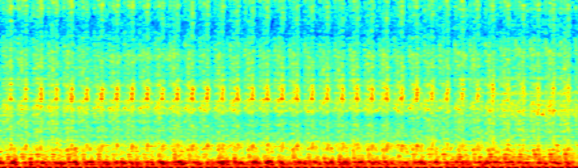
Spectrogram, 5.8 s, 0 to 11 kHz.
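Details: VW Type 1 36HP air-cooled flat-four, fully rebuilt with under 100 miles, valves adjusted, idling with a steady knock about three beats per second that continues with fan belt off; owner asks if rod knock, hopes loose oil cooler in fan shroud.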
